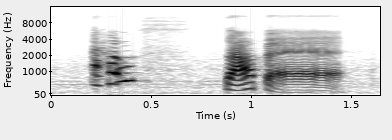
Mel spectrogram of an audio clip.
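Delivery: put-on Valley Girl accent. Acting a scene, the speaker answers a flowery compliment in a Valley Girl voice. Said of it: "I'm doing the Valley Girl voice for this".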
